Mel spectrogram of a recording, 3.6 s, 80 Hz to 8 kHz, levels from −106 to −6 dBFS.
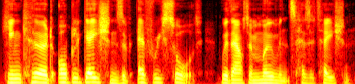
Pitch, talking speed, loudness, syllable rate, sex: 125 Hz, 170 wpm, -19 LUFS, 6.9 syllables/s, male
